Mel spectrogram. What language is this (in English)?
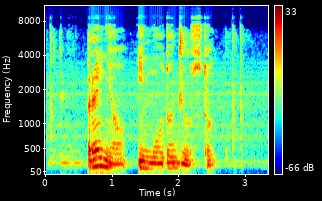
Italian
